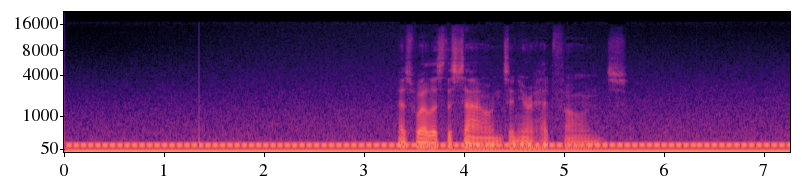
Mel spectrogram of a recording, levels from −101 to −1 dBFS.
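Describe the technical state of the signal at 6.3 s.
At 6.32 s there's a tiny skip where around ten milliseconds of sound just vanish and the two sides butt straight together. That's audio missing between chunks, likely from the recorder dropping a sliver while handing off from one 2.5 s block to the next.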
